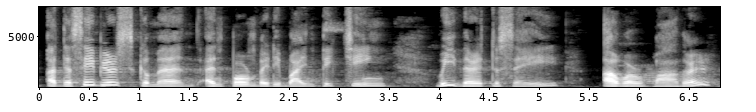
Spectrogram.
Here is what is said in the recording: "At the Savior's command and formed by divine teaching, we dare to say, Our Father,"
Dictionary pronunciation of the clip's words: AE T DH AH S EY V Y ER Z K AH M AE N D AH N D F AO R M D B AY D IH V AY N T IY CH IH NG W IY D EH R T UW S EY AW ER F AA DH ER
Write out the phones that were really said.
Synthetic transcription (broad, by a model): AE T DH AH S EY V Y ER S K AH M AE N D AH N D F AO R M B AY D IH B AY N T IY CH IH NG W IY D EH R T UW S EY AW ER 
